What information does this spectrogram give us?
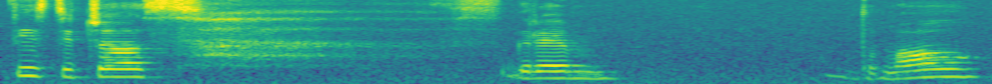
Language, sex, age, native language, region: Slovenian, female, 60+, Slovenian, Drava region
